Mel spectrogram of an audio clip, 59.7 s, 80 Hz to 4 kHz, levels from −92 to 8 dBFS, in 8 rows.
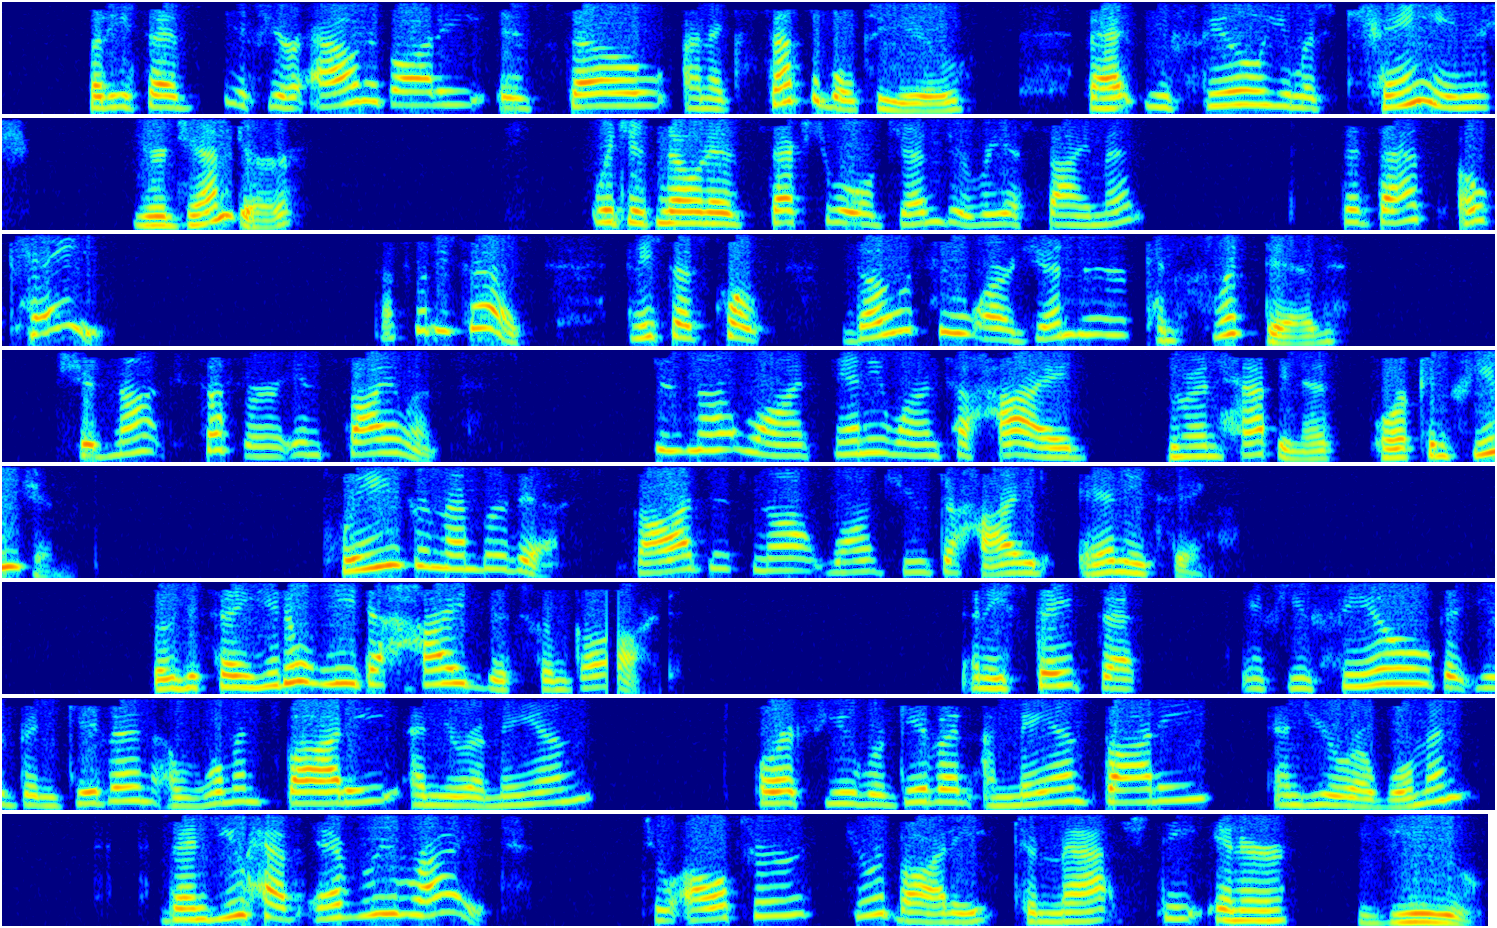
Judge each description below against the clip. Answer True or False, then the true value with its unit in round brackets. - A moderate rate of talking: False (125 wpm)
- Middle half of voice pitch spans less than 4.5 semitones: False (5.4 semitones)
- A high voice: True (235 Hz)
